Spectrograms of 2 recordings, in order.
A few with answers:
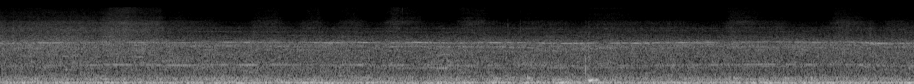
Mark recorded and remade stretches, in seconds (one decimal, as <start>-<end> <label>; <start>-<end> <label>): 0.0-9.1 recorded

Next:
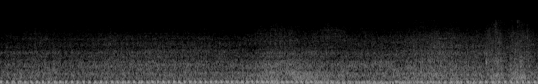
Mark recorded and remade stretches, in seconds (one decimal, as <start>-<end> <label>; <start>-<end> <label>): 0.0-1.4 remade; 1.4-4.6 recorded; 4.6-5.4 remade

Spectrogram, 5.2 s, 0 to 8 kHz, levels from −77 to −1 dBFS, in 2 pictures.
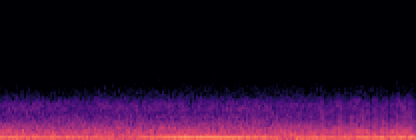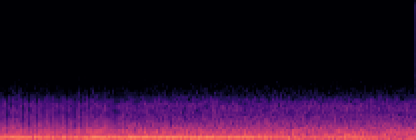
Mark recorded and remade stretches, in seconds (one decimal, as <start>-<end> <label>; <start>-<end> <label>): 0.0-1.9 recorded; 1.9-3.4 remade; 3.4-5.2 recorded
